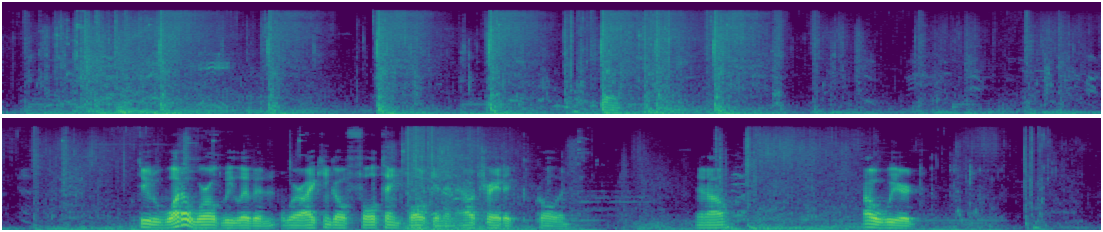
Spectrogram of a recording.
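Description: Game sound effects of fighting and spell blasts play.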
